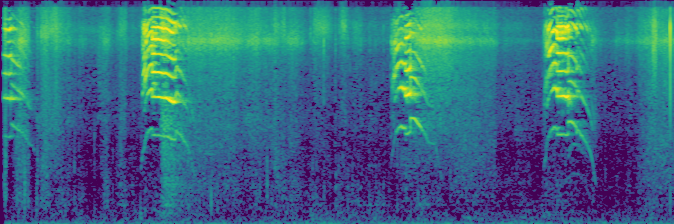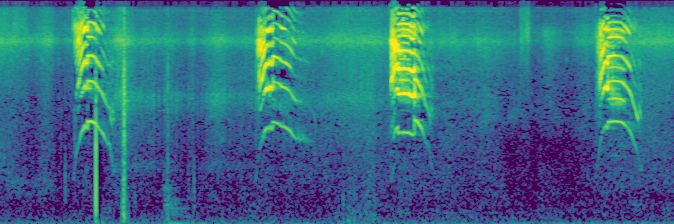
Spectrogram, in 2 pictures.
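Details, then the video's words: One of a cat's five kittens, searching for its siblings, gives high, thin meows, each arching up then falling, repeated every two to three seconds. "so many cute kitten making sounds!"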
